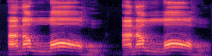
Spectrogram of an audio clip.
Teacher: আল্লাহ শব্দের উচ্চারণ মোটা হবে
